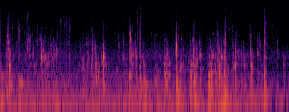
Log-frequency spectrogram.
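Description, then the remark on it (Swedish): Water laps and clucks against a fishing boat's hull at a quay in Sweden on a windy day, in quick, irregular splashes, with a soft windy rush underneath and no voices. “En vacker fiskebåt och så kluckar vattnet mot skrovet.”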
